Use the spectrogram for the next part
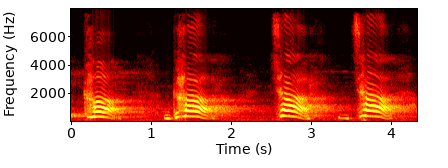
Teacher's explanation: ಒತ್ತಿ ಉಚ್ಚಾರ ಮಾಡಬೇಕು ಸೊ ಅದಕ್ಕೆ ನಮಗೆ ಉಸಿರು ಜಾಸ್ತಿ ಬೇಕಾಗುತ್ತೆ ಸೋ ಈ ಎರಡು ಮತ್ತೆ ನಾಲ್ಕನೇ ಸಾಲಿನಲ್ಲಿ ಇರತಕ್ಕಂತ ಅಕ್ಷರಗಳನ್ನ ನಾವು ಮಹಾಪ್ರಾಣ ಅಂತ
